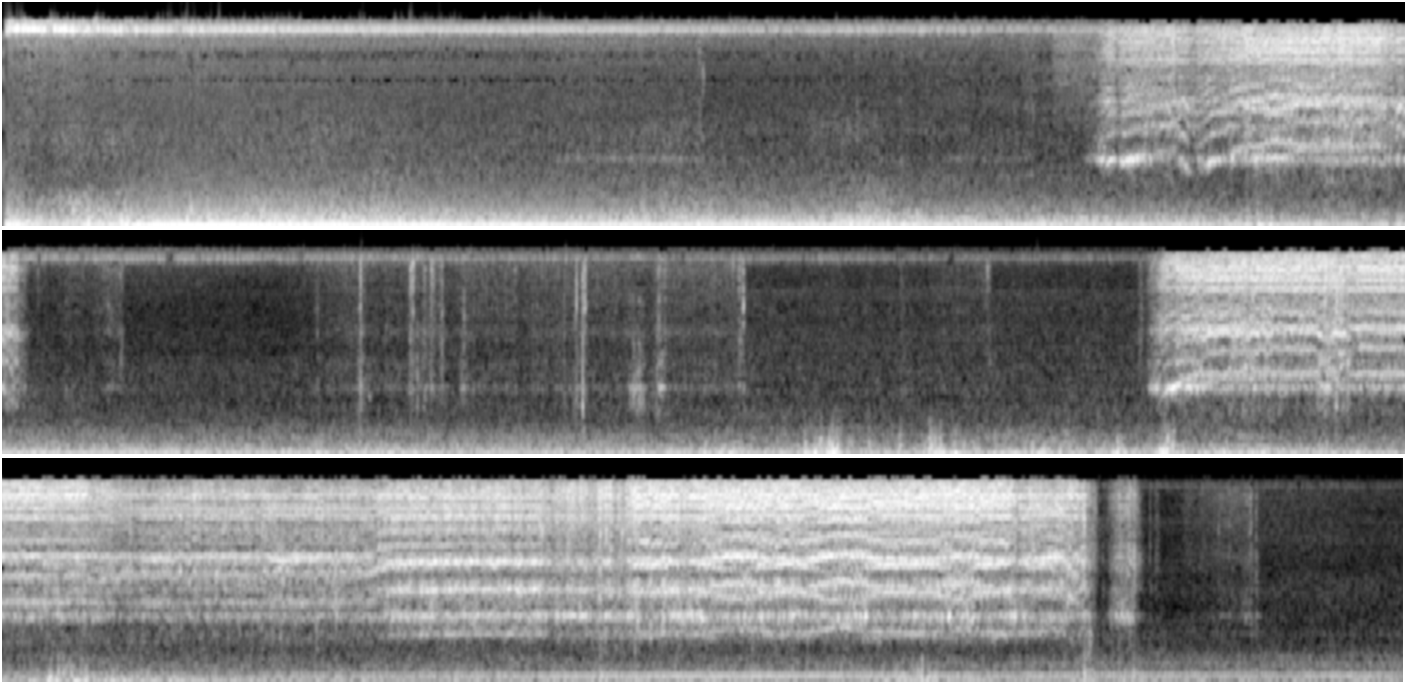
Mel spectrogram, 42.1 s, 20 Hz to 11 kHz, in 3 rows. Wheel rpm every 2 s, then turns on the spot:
0, 0, 0, 10, 10, 80, 140, 20, 10, 20, 10, 0, 20, 160, 160, 160, 200, 200, 190, 80, 0.
6-10 14-22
